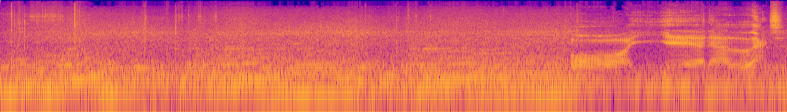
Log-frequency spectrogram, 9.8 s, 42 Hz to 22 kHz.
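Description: A Subaru WRX STI Spec C with its EJ207 engine in Sport Sharp mode accelerates hard, its loud, continuous engine note climbing through the revs, with a brief shift or dip near the end before pulling again.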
